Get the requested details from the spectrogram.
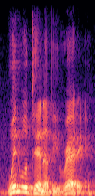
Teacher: We do not pronounce the R because it's followed by a consonant sound.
